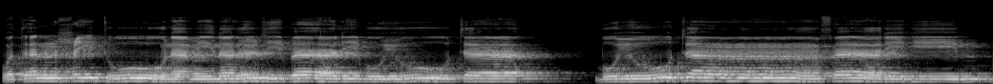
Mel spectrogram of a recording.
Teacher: തൻവീനും ശേഷം ഫാഉമാണ്, ഇഖ്ഫാ ഹഖീഖി നൽകി മറച്ച് മണിക്കണം. തൻവീനിനെ അവ്യക്തമാക്കി മണിച്ചുകൊണ്ട് ഉച്ചരിക്കുക.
